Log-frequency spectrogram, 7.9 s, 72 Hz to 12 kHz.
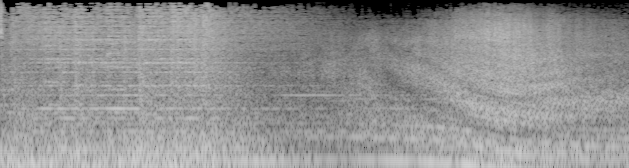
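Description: A loud, continuous drone of propeller aircraft engines fills the air over Holland, swelling and shifting as planes pass overhead: 1,500 aircraft and 478 gliders carrying 21,000 British and American soldiers for the invasion of Nazi-occupied Holland, with no voices present.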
